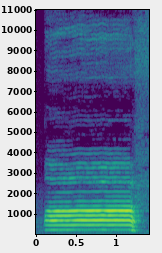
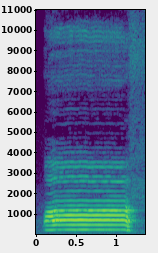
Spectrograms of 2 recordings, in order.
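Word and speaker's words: ق: এই যে দেখেন কফ কণ্ঠনালী থেকে বের হতে হবে কণ্ঠনালী থেকে গলা থেকে বের হতে হবে আলা জিহ্বা আছে না আমাদের জিহ্বার গোড়া জিহ্বার গোড়া তার বরাবর উপরের তালুর সঙ্গে লাগিয়ে এই একটি হরফে উচ্চারিত হয় কোনভাবে যেন এরকম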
